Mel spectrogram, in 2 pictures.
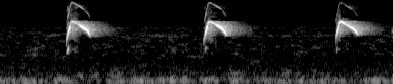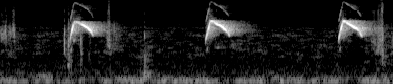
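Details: White-breasted waterhen chick calling its mother: six sharp, high, downward-hooked peeps, evenly spaced about one second apart, with a quiet background.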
